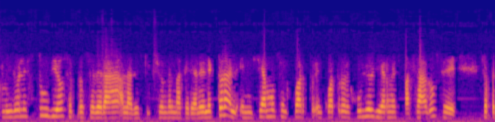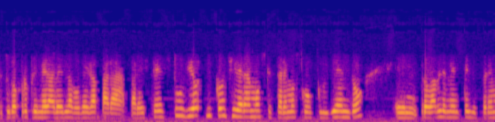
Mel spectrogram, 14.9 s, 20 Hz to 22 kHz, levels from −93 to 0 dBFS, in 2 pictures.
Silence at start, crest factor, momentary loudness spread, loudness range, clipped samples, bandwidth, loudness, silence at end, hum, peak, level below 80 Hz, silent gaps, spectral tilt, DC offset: 0 s; 16 dB; 8 LU; 2 LU; under 0.1%; 10.5 kHz; -25 LUFS; 0 s; none; -8 dBFS; -52 dBFS; none; -7.5 dB/octave; under 0.1%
